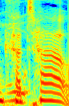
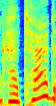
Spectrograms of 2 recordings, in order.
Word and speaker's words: Katar: Da braucht man schon gar keinen Katar, um sich dafür zu entscheiden, das nicht zu gucken. Ja. Claudia Neumann ist übrigens just in diesem Moment schon in Katar, denn ich sage übrigens, ich weiß, es ist irritierend, aber ich weiß, alle sagen immer Katar, aber für mich ist es Katar.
